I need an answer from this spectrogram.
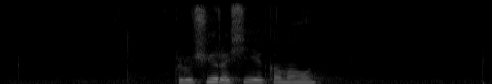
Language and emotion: Russian, neutral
